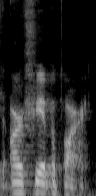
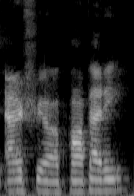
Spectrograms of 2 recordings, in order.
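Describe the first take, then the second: First: The name is said with American pronunciation. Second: The name is said with Persian pronunciation. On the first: "but I'm also fine with" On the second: "the correct version is"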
